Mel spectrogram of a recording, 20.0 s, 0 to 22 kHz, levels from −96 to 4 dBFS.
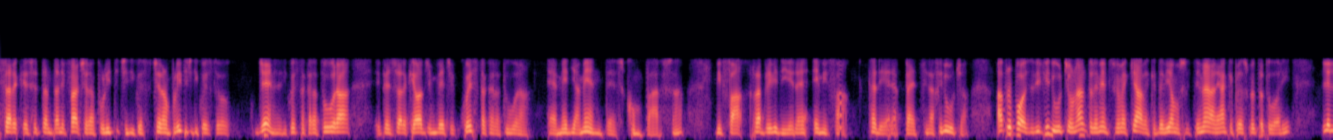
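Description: Speech, run through the Codec 2 vocoder for its whole length, and it's heavily damaged: robotic, buzzy, rebuilt from sine waves off pitch and envelope data rather than the real waveform. Nothing above 3.8 kHz, which fits Codec 2's 3.2 kbit/s mode.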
